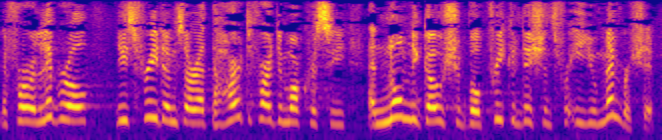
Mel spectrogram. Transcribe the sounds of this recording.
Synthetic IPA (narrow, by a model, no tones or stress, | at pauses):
fə˞əlɪbə˞əl̩ˠ | ðiz̥fɹiɾə̃mzə˞ɨt̪̚ðəɦɑɹɾʌvaʊə˞dɨmɑkɹɨsi | ʔɨ̃nːɑ̃nːɨɡoʊʃəbəl̩ˠpʰɹ̥ikɨ̃ndɪʃɨ̃nz̥fə˞ijumɛ̃mbə˞ʃɪp̚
